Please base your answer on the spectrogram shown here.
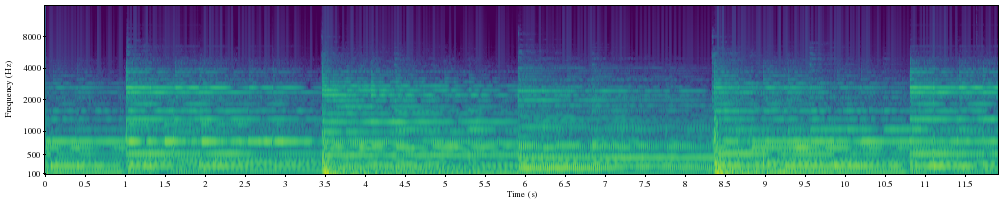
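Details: Echoing electric guitar chords ring out and sustain, with a fresh strum roughly every two to three seconds; only music is heard.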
